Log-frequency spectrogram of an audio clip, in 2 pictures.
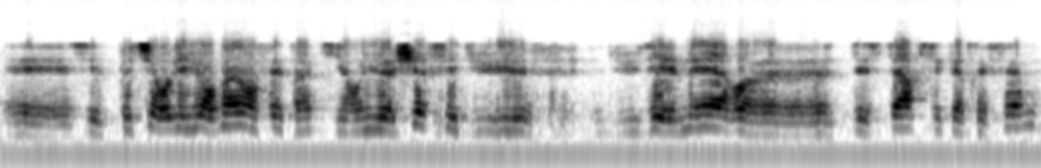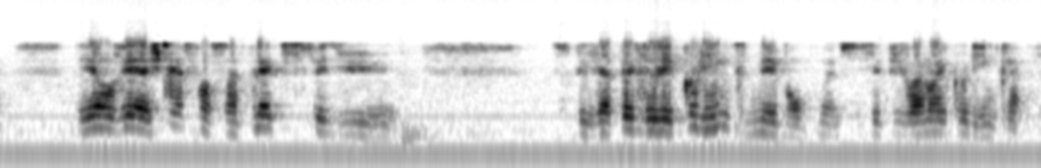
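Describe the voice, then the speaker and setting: A man's voice: fairly low pitch, fairly even intonation, moderate pace. A man chatting informally as an amateur radio operator over a dull, band-limited digital radio link, explaining things in a hesitant, conversational way. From northern France. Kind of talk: casual radio chat, explaining. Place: outdoors in the street, walking. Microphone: handheld radio transceiver.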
